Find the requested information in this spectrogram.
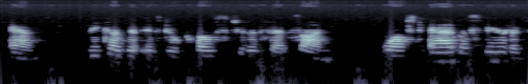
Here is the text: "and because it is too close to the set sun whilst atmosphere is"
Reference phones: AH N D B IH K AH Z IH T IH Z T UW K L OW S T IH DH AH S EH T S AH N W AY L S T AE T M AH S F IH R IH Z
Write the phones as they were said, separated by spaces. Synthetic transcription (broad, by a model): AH N B IH K AH Z IH T IH Z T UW K L OW S T IH DH AH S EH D S AH N W AY L S T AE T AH S P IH R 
